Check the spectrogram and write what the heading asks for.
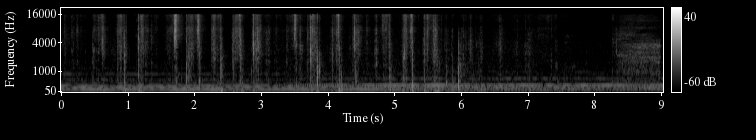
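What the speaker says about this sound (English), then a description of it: "Let's get another shuffle from this deck." A deck of cards being riffled repeatedly, crisp rapid flutters and snaps in bursts over a steady low hum, close up, no voices.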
